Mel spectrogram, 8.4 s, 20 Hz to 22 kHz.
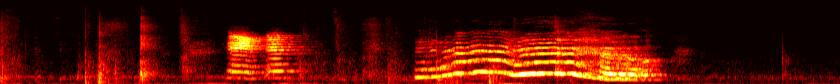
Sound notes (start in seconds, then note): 2.4 laughs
